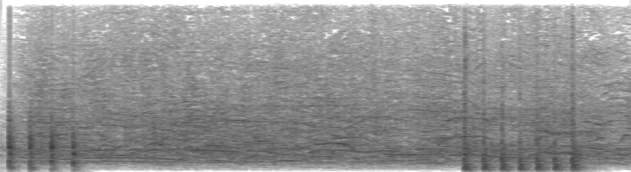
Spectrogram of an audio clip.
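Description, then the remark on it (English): Heavy, rapid banging by people on the closed wooden exit doors of a theatre hall in two bursts, a few hard thumps at the start and a longer flurry near the end, over a steady murmur of crowd chatter. “They banged against it, a relentless, desperate thumping sound accompanied by cries of abject terror.”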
